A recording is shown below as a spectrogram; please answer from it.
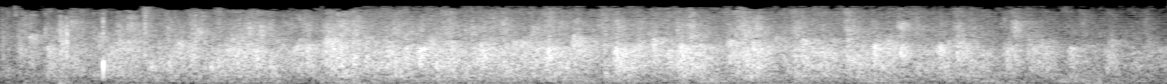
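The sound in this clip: Audience applause welcomes a poet to the stage at a writers' event, a dense, steady wash of many hands clapping that holds at an even, fairly loud level throughout without voices.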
